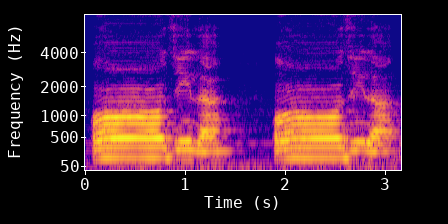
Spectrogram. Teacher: اونزیلا اونزیلا، یہ بھی اخفا کا غنہ ہے. زا کی آواز ہلکی سی سیٹی دے رہی ہے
